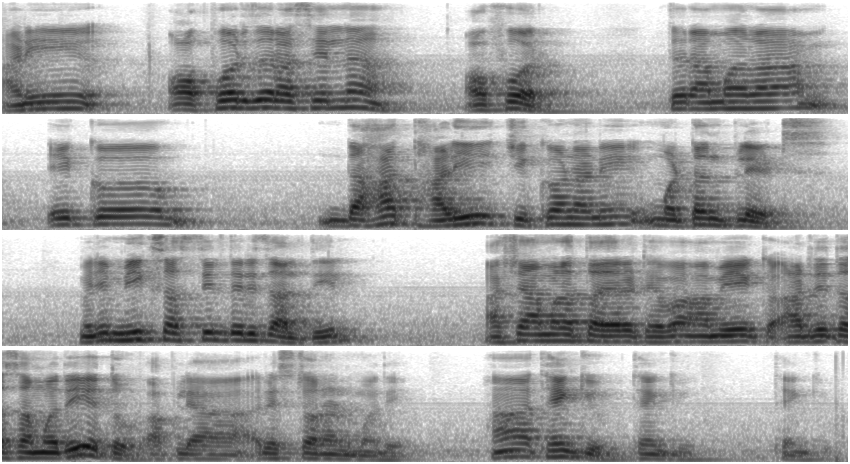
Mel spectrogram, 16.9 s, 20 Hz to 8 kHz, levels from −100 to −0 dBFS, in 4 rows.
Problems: constant background noise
